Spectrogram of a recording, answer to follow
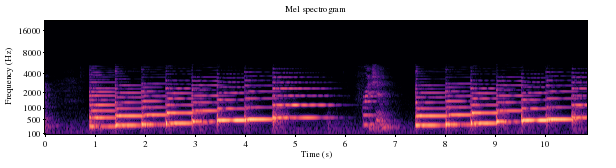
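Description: Yamaha upright piano playing the Dorian mode as a rising white-key scale from D to D: eight notes at about two a second, with the top note held. About six and a half seconds in, after a short spoken word, a second rising white-key scale begins a step higher, on E.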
